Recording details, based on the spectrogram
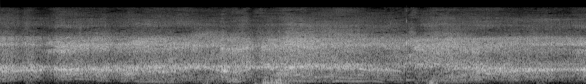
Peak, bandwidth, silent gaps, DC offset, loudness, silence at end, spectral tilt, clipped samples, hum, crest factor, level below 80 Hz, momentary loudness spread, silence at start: -2 dBFS; 15.5 kHz; none; under 0.1%; -16 LUFS; 0 s; -1 dB/octave; under 0.1%; none; 16 dB; -44 dBFS; 3 LU; 0 s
